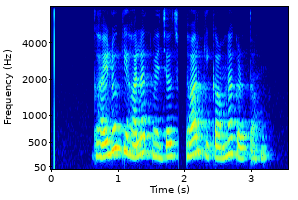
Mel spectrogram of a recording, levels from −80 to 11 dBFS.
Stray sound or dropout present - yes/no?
yes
